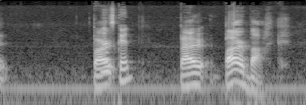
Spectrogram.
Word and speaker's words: Barbaque: Barbaque. Barbaque.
